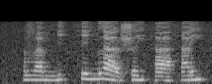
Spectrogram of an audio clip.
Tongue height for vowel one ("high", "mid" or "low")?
low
